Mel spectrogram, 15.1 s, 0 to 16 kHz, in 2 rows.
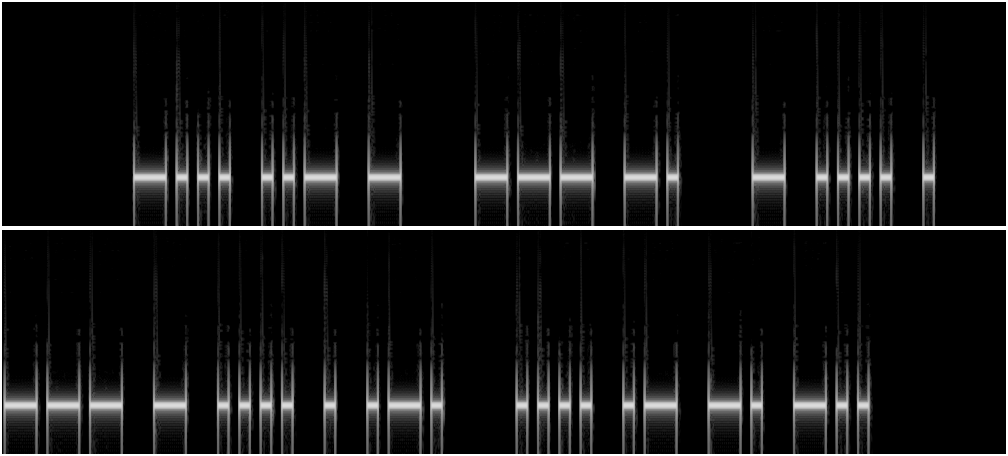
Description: Morse code, heard as a keyed tone, about 15 wpm, 700 Hz. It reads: BUT ON THE OTHER HAND
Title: Sets of 5 Words 15wpm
